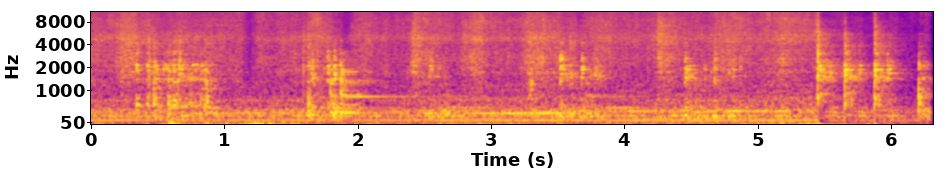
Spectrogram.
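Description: Spinach sizzling as it wilts in clarified butter in a hot sauté pan, turned over with metal tongs. A few sharp clicks come near the end.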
